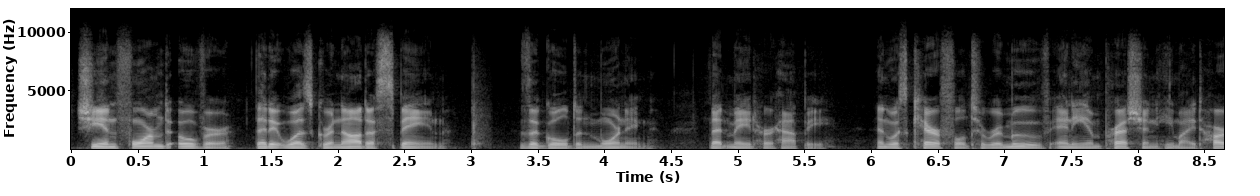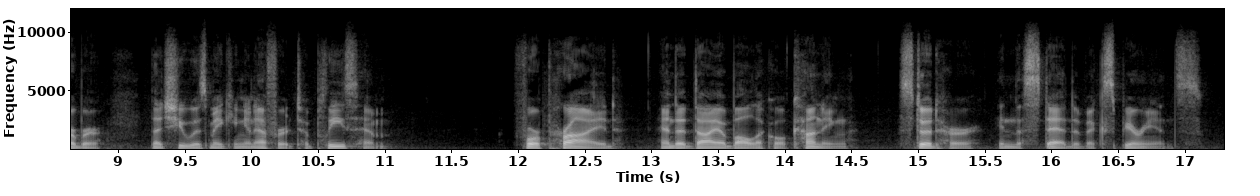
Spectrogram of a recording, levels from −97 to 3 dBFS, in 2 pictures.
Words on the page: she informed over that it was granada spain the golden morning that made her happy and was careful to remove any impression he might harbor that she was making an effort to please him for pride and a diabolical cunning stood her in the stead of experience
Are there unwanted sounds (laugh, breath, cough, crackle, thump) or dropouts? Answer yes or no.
yes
